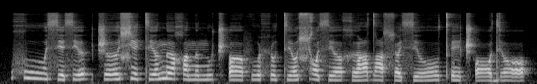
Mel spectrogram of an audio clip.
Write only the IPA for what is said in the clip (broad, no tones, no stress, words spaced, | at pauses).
xuːsʲasʲə | t͡ʃəː ɕe tʲʌnəːχʌnə nut͡ʃʼʌːfu ħutʲɔ ɕɔsʲʌːxəːdˤa ɬœsʲoː tʼet͡ʃʼɔːdʲɔː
